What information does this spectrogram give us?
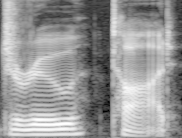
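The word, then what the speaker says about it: Droo Tawd: because this is important the movie is called drew todd it's spelled d-r-o-o separate word t-a-w-d yeah it's on youtube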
